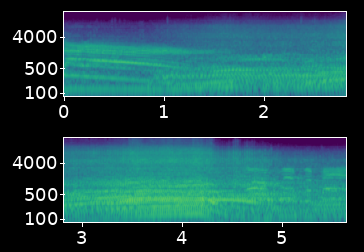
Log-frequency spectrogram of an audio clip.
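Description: A Dodge Magnum and a Pontiac Trans Am drag race at a speedway, their engines roaring loudly and revving as they accelerate side by side, with rising and falling pitch under an excited announcer's commentary.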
